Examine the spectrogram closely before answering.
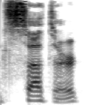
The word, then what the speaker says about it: Southwark: We stayed in Satuk and for those of you who have never been there, it's pronounced like s u t h a r k but it's spelled south work.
